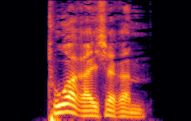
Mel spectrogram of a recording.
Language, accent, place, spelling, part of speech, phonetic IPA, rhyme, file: German, Germany, Berlin, torreicherem, adjective, [ˈtoːɐ̯ˌʁaɪ̯çəʁəm], -oːɐ̯ʁaɪ̯çəʁəm, De-torreicherem.ogg
- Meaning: strong dative masculine/neuter singular comparative degree of torreich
